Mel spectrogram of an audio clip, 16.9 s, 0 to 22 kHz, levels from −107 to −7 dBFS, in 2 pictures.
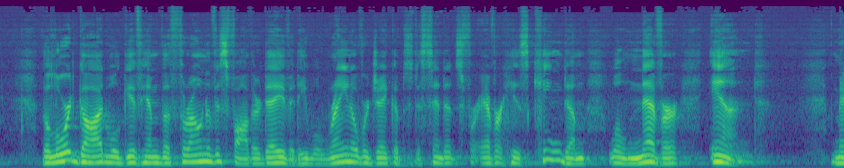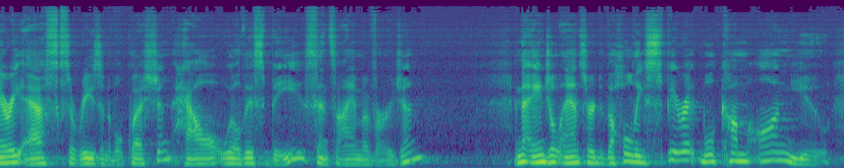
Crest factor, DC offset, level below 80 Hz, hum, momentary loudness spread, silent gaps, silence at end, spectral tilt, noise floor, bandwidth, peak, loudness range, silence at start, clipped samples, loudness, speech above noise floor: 20 dB; under 0.1%; -80 dBFS; none; 10 LU; none; 0 s; -4.5 dB/octave; -61 dBFS; 19 kHz; -12 dBFS; 4 LU; 0.2 s; under 0.1%; -32 LUFS; 29 dB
